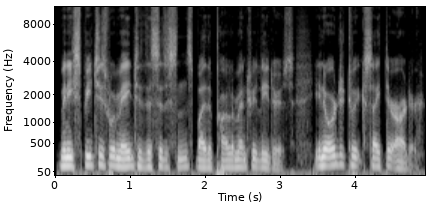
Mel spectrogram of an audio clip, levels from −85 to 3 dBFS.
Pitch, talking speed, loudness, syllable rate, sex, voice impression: 110 Hz, 205 wpm, -18 LUFS, 6.8 syllables/s, male, masculine, middle-aged, thick, tensed, powerful, hard, slightly muffled, intellectual, calm, slightly mature, slightly reassuring, wild, lively, slightly strict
